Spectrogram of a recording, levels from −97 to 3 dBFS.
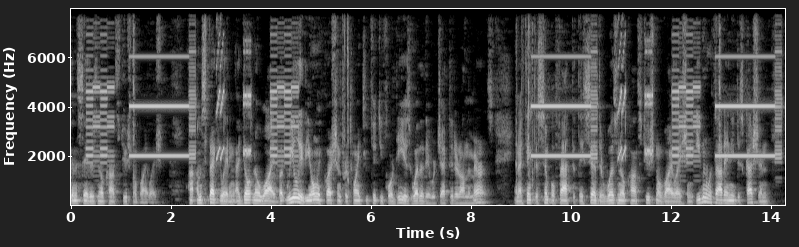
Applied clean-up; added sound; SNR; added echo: classical method log-MMSE.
